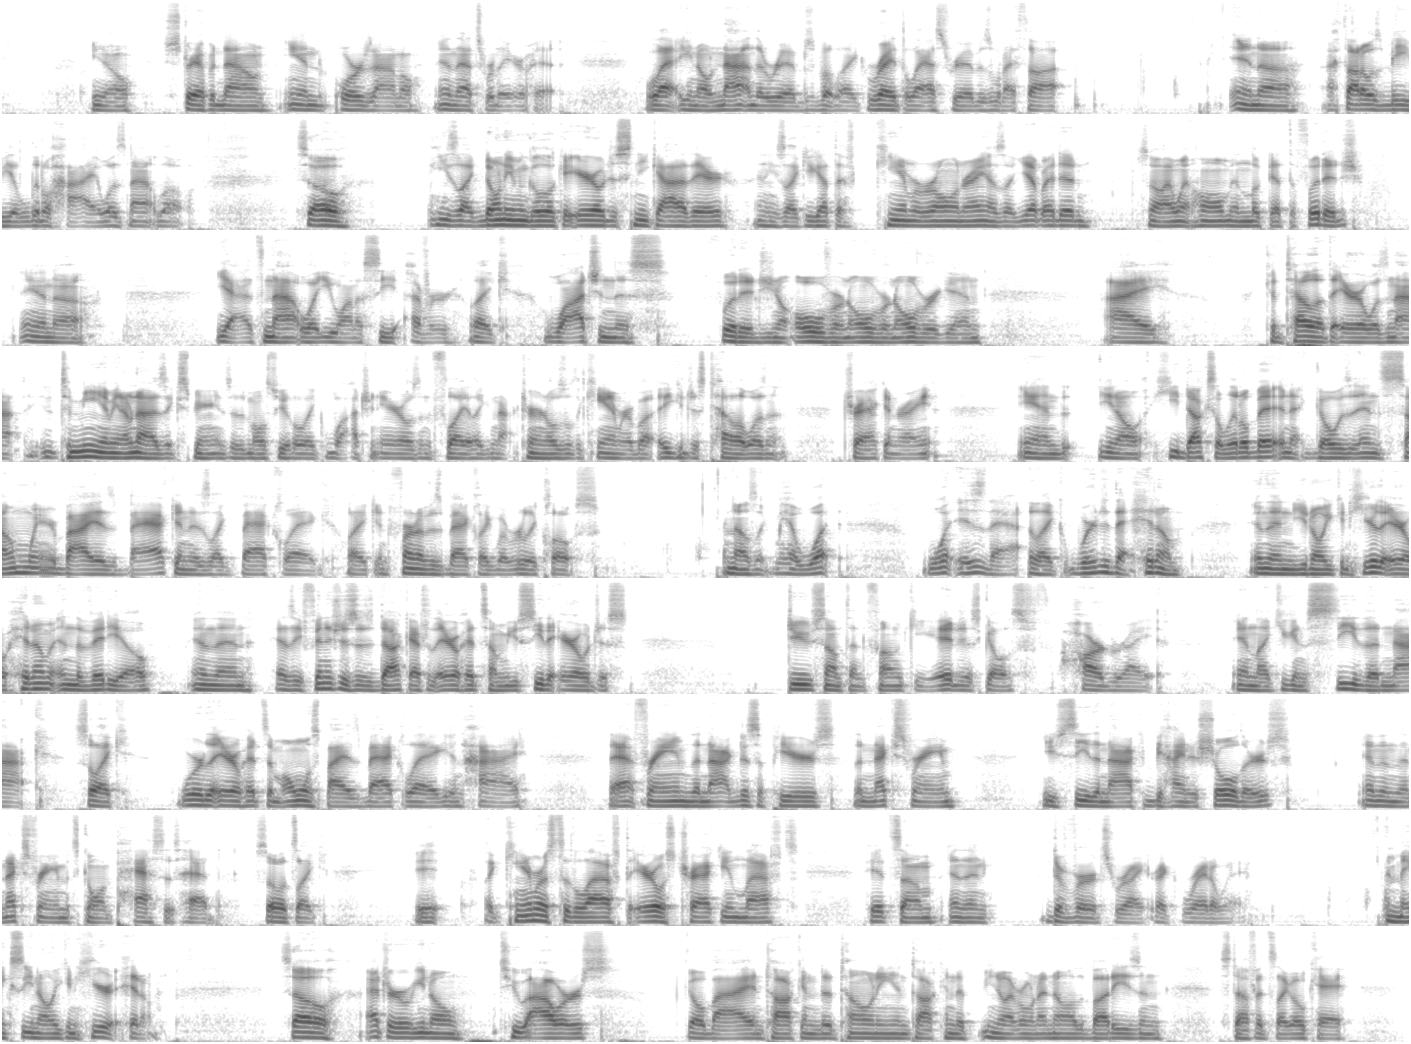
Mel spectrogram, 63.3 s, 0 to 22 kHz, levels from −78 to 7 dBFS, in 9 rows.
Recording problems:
wrong speed and pitch; too fast and too high; 1.5 times normal speed

